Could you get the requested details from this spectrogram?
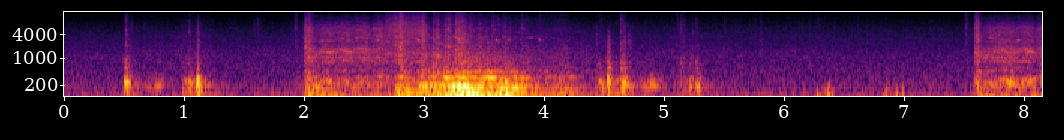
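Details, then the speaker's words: Classic Chevy C10 pickup that sat about five years and was parked over a knocking engine, with doubtful old fuel, carburetor cleaner sprayed into the carburetor: starter cranks in a steady churn about four beats a second but never fires. "okay I'm probably gonna have to squirt some starting fluid down and throw to the carburetor just to help get it going maybe then the fuel pump will pick up"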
